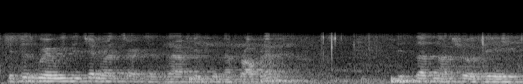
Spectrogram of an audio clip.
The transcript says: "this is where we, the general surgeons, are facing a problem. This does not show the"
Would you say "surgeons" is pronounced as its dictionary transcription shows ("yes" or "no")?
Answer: no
